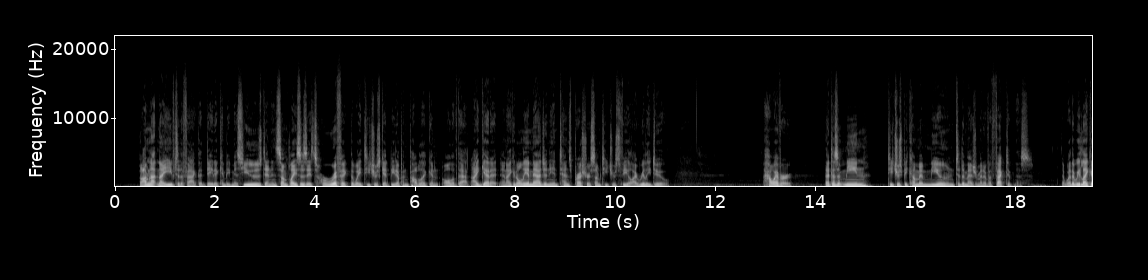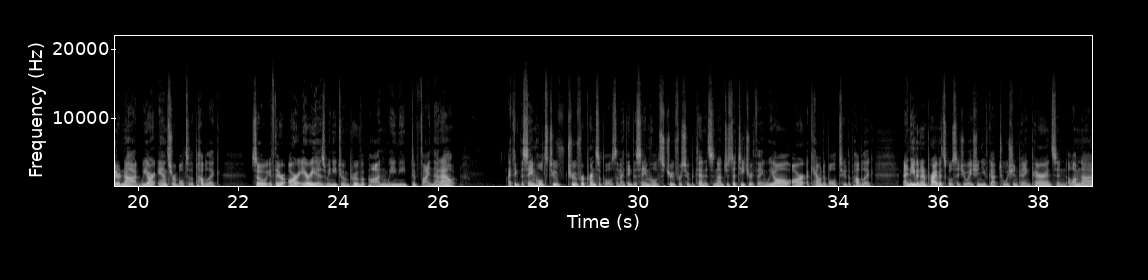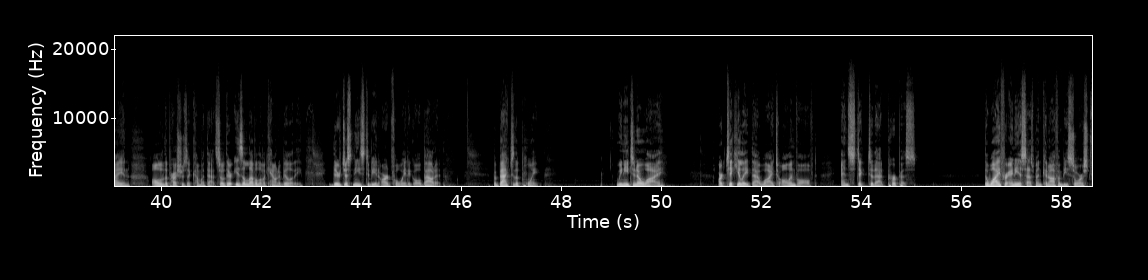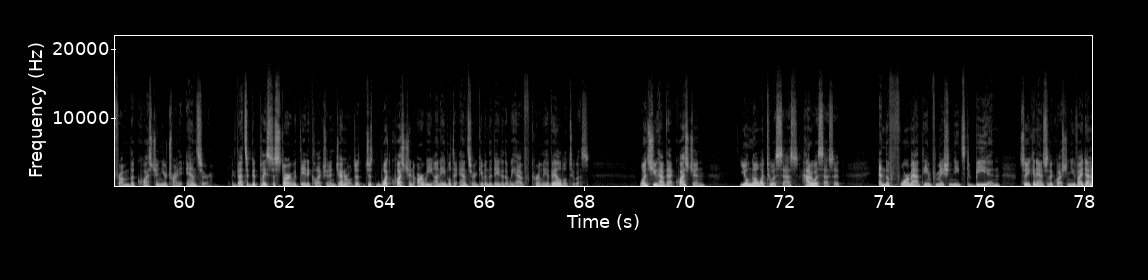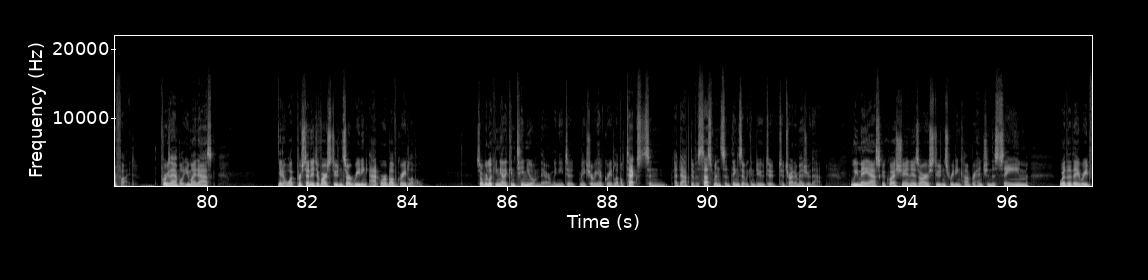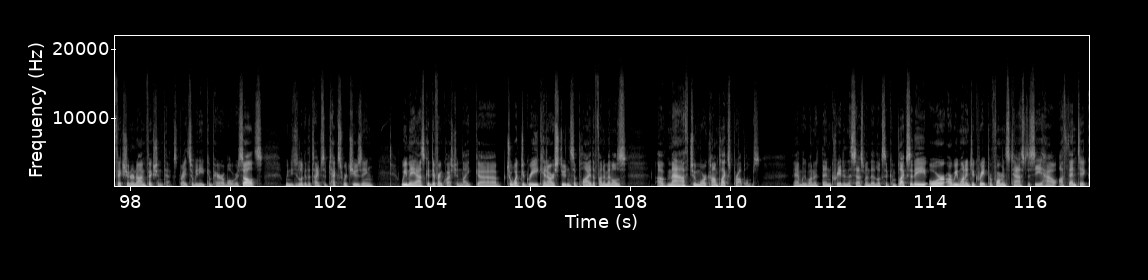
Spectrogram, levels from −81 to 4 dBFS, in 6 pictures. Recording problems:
none

